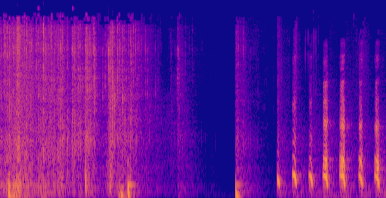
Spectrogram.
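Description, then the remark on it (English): Paper crinkles and crackles as it's crumpled up to be thrown in the trash. After a short pause, a sharp crunch is followed by a quick series of rhythmic crumpling bursts. No one speaks. “Crumbling up some paper?”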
